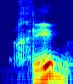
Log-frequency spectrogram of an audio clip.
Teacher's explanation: And you don't notice, like in my last name, it's KH. It's actually guttural ch sound, but in English people cannot do guttural ch.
